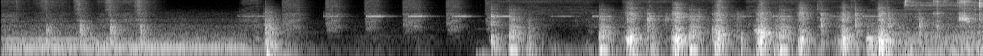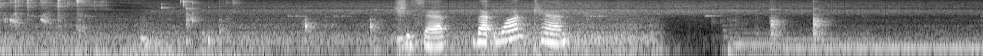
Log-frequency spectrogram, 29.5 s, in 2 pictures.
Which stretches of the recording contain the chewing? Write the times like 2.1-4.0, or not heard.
9.3-18.4.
